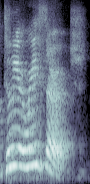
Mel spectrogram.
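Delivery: loud, slow all-caps yell. Retold or imitated. Mocking conspiracy posts, loud slow yell. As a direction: shout it like an all-caps post. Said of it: "they're yelling".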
